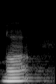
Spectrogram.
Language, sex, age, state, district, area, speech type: Bodo, male, 45-60, Assam, Kokrajhar, urban, spontaneous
